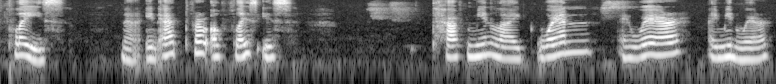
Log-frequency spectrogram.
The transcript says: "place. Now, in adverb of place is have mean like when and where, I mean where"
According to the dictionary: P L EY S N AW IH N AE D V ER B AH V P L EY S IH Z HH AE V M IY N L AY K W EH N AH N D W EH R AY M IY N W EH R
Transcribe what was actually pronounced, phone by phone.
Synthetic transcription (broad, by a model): P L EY S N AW IH N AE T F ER AH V P L EY S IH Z HH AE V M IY N L AY K W EH N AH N W EH R AY M IY N W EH R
